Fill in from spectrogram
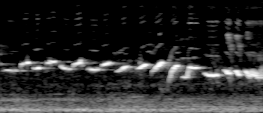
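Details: Oriental magpie-robin song as a lure for a silent bird: a steady string of sweet whistled notes, each gently rising or falling, repeated about every quarter second, ending in a higher buzzy flourish.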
